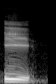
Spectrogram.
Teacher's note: ई मुख के अगले भाग से बोला जाता है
